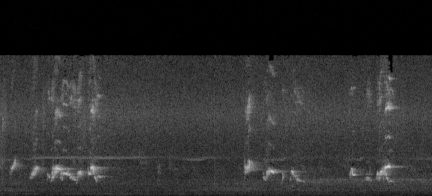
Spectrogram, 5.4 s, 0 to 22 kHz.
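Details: Red-whiskered bulbul decoy singing in a trap set to lure wild bulbuls, June 2017; short bursts of bright warbled phrases high in pitch, three-note groups near the start and end with a pause between, against soft background hiss.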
